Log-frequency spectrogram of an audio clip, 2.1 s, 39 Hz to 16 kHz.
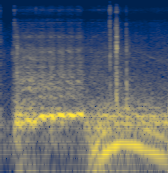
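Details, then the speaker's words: Jaguar XK8 V8, previously a no-crank no-start. Starter whirs about a second, then it catches and settles into an even, rising idle. Clean start, and the car then moved under its own power. "You hear that crank, you hear it starting, and I've managed to move the vehicle under its own power."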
